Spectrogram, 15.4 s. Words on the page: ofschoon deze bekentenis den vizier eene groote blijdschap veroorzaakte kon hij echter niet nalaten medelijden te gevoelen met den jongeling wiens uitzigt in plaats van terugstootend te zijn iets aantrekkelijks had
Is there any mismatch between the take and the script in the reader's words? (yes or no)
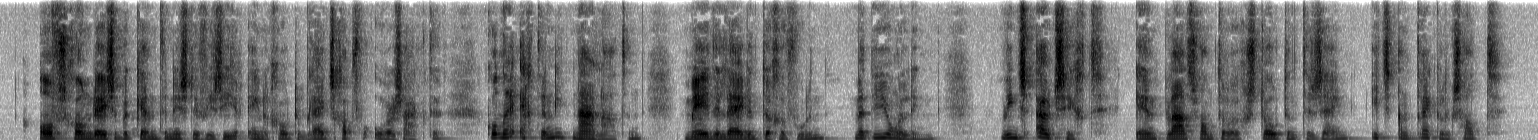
no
